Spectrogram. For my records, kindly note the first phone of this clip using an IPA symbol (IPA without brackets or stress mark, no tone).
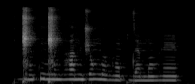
ɡ͡ǁ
